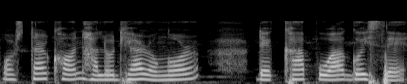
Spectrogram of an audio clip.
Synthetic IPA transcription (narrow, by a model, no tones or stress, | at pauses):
pɔstaɹkʰɔnɦalodʱijaɹɔŋɔɹ | dɛkʰapʊwaɡojsɛ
